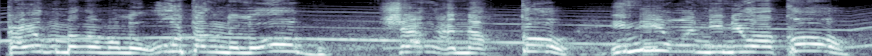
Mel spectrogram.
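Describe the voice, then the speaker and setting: A man's voice: extremely high pitch, moderate pace, background noise. A man acting a domineering, corrupt governor and father in a Filipino radio drama. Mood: enraged.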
